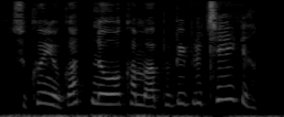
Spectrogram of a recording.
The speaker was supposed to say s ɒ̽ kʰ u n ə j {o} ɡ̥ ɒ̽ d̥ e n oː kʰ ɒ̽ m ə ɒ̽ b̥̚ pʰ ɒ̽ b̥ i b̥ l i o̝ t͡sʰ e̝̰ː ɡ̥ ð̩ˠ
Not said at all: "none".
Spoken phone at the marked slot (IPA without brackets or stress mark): o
